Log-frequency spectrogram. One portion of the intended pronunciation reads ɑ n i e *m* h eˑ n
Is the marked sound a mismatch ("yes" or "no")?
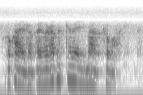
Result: no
